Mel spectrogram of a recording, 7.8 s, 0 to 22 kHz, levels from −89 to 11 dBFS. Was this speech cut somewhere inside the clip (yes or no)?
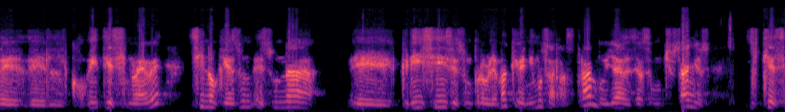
no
